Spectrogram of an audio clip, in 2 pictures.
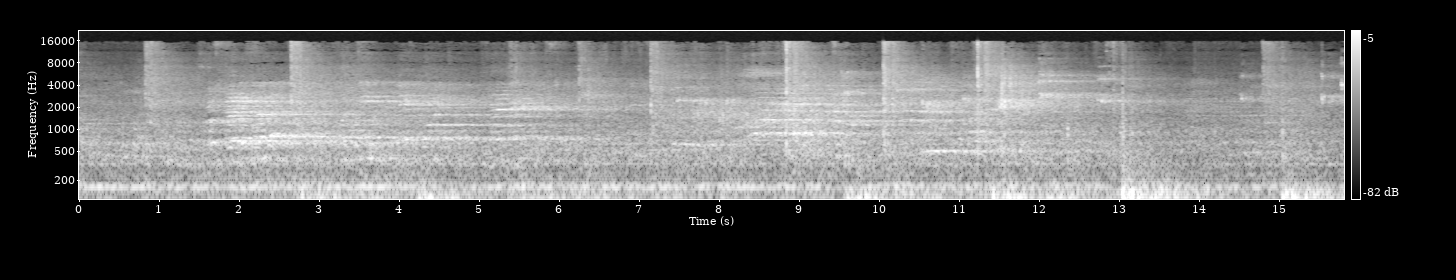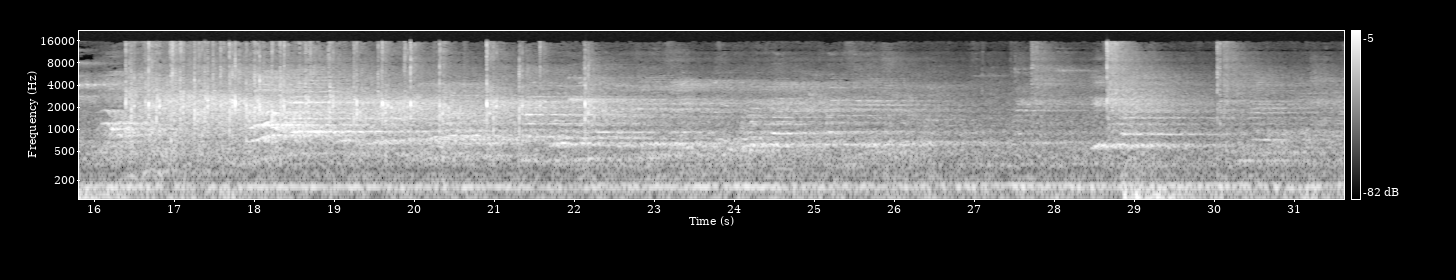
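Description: Badminton rally on a wooden indoor court: sharp cracks of rackets striking the shuttlecock and thudding footfalls, the heaviest thumps coming between about ten and fifteen seconds in, over background voices and a steady low hum.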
